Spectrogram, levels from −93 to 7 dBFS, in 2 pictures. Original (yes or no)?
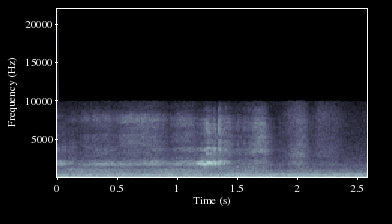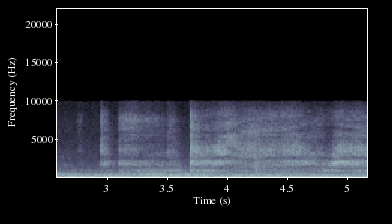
yes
